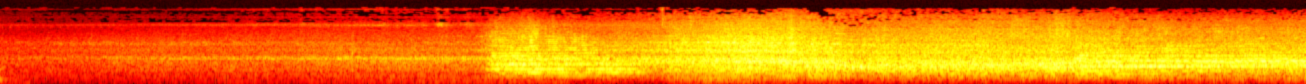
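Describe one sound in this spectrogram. A train rumbles and clatters past close by, growing louder as it nears.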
